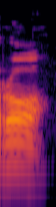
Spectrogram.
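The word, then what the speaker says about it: ر: What we're looking at for this Ra is when you say better or butter, that R at the end, its R is kind of like flapping. So that R, Ra, it's that Ra. If there are any Spanish speakers here, then it's like a ray, it's that in Spanish.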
